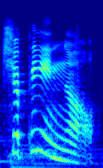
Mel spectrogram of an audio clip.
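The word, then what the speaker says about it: cioppino: can I find it in the chat Chapo chapeno there we go if i s like I'm an Italian it's going to sound right chapeno and apple fritters y'all San Francisco in the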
